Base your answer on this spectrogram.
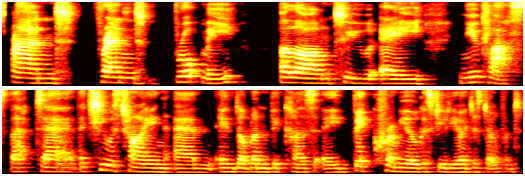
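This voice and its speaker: A fairly slow pace carries ordinary pitch variation. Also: woman, very deep, low pitch for a woman. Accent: Irish. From Ireland. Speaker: yoga teacher. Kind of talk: interview. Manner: halting.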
